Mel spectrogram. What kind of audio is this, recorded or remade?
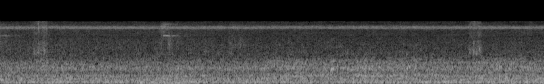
remade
